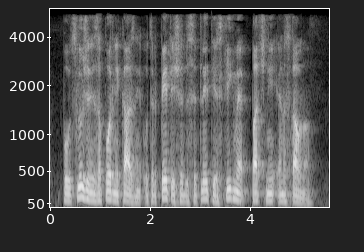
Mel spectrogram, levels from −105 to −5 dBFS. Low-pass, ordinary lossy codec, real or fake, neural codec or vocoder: 5.4 kHz; AAC, 24 kbps; real; none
